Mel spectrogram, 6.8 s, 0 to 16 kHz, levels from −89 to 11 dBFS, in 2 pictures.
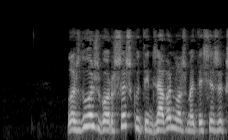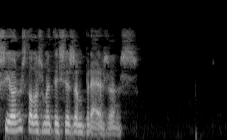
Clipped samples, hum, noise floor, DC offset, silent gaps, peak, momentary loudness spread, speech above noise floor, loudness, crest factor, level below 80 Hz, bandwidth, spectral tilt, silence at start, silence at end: under 0.1%; none; -81 dBFS; under 0.1%; none; -2 dBFS; 11 LU; 60 dB; -21 LUFS; 20 dB; -62 dBFS; 8.2 kHz; -5 dB/octave; 1 s; 1.4 s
